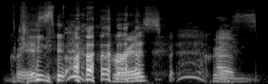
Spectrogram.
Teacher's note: So crisp starts with a k, which is a velar plosive sound right in the back of your throat.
